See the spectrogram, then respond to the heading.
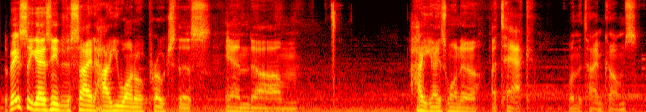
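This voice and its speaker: A man's voice: on the low side, moderate pace, sharp tone, slight background noise. A man running an online tabletop game as game master, rambling with many fillers and self-corrections.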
